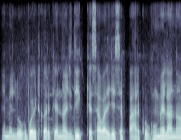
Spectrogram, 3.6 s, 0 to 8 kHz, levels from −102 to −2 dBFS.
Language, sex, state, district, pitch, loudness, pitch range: Bhojpuri, male, Bihar, East Champaran, 125 Hz, -17 LUFS, 120-130 Hz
